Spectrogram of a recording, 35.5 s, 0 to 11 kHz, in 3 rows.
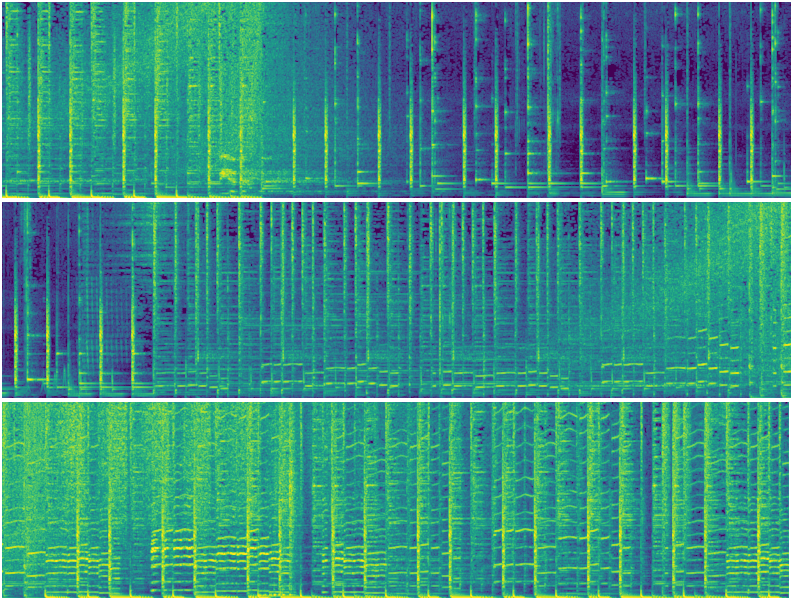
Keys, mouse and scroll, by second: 4.0 click, 6.0 click, 6.2 click, 7.3 double click, 8.0 click, 9.9 click, 10.5-12.4 typing, 13.3 click, 13.8 Return, 15.8 click, 17.3 click, 21.7 click, 23.5-23.8 typing, 24.1 Return, 26.0 click, 26.8 click, 27.3 double click, 28.4 click, 28.6 double click, 30.0 click, 31.9 BackSpace, 33.4 typing, 34.5 Return.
